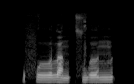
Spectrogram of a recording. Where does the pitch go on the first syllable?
high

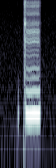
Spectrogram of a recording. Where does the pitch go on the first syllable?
high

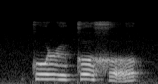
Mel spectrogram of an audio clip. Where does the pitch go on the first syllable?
high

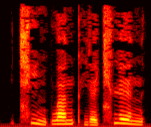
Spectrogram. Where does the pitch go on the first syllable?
falling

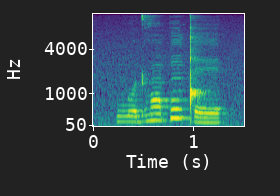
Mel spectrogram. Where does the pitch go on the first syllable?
low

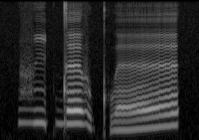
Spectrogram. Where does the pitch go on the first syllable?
high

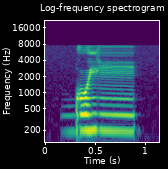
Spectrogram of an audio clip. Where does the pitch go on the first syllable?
high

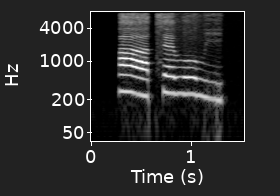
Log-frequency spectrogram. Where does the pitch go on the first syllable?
falling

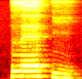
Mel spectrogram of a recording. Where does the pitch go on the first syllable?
high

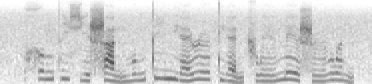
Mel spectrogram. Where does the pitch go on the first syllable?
high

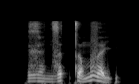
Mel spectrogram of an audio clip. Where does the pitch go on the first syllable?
low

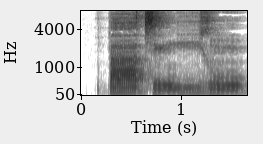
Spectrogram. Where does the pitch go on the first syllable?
high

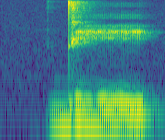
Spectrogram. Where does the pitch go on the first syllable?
low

